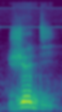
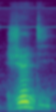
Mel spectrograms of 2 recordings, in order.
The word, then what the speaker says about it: jeudi: Thursday is Jeudi. Starts with a J. Jeudi.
